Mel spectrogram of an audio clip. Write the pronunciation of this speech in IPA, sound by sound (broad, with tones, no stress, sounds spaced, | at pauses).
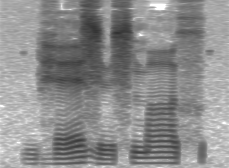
bʱ ɛ˨˦ z ʉ˨ s m ɑ˦ xʷ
